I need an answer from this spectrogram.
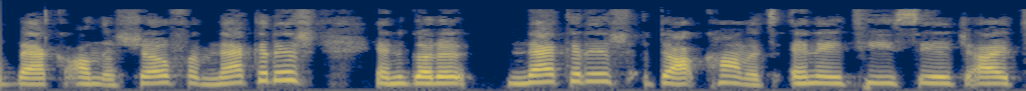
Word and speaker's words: Natchitoches: have Nicole Connell back on the show from neades and go to neades docomo c h s and I think I pronounced that right did I do it okay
